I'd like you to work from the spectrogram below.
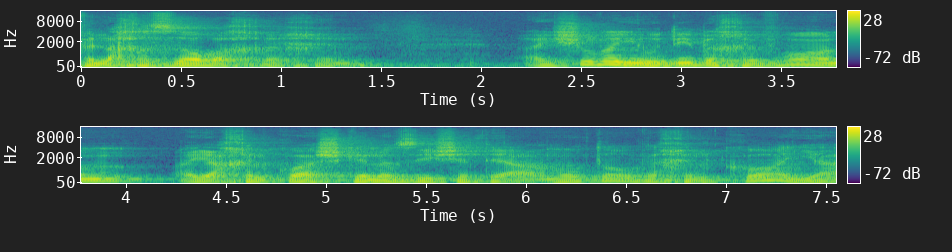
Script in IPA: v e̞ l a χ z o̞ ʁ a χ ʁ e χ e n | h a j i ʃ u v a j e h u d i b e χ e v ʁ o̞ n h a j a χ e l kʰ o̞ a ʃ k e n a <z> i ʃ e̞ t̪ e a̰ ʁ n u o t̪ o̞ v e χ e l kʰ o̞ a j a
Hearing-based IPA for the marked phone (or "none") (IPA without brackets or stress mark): z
